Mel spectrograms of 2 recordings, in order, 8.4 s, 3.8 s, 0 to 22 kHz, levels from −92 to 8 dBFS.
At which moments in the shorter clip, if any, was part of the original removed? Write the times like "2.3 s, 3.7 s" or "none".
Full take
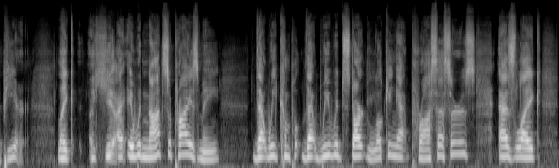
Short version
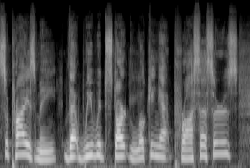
0.9 s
